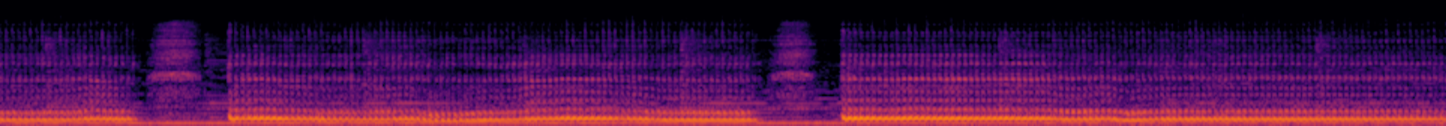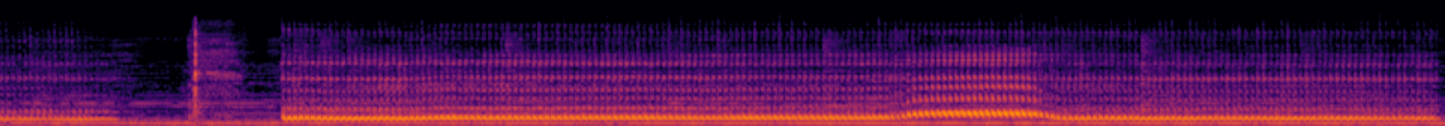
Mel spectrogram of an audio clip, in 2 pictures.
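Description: A young woman hums long, steady notes close by, pausing briefly between them.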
